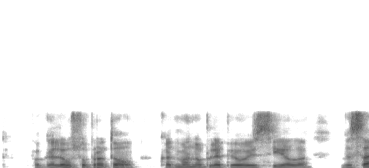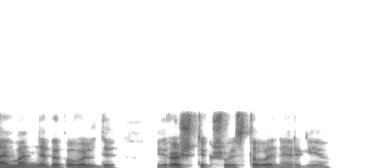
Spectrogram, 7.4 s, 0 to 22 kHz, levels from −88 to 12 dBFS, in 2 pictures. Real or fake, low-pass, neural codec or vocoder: fake; 7.2 kHz; codec, 44.1 kHz, 7.8 kbps, DAC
